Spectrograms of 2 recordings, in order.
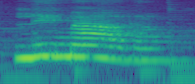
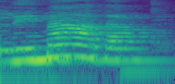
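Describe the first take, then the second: Both takes have the same delivery.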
